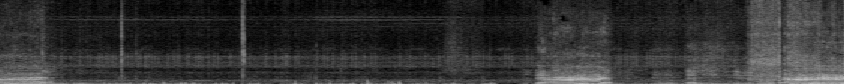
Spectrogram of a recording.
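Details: Wild lions in conflict as a lioness tries to protect her cubs from nomadic males: mostly low rumbling with faint movement, then two sudden loud snarling bursts, one after about seven seconds and another at the end.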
